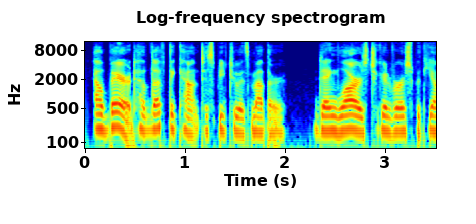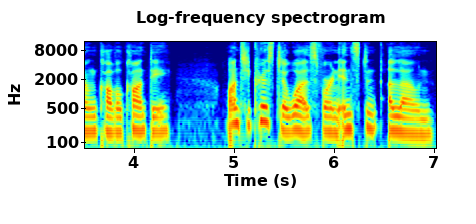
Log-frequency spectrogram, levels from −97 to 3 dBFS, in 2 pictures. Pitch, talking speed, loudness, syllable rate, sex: 175 Hz, 195 wpm, -19 LUFS, 6.0 syllables/s, female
